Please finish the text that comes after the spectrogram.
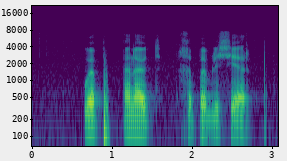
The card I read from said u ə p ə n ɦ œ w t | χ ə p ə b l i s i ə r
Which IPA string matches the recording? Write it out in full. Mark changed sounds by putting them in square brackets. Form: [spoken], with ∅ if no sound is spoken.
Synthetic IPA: u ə p ə n ɦ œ w t | χ ə p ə b l i s i ə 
